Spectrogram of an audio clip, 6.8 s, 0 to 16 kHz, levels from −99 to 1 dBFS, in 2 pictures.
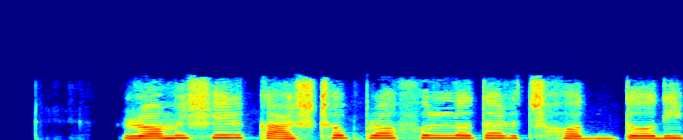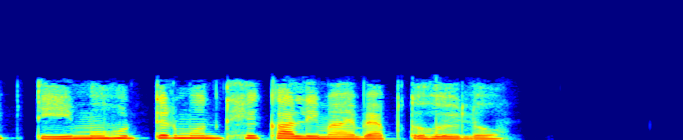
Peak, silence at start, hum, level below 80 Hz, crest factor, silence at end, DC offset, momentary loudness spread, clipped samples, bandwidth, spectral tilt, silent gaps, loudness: -2 dBFS; 0.6 s; none; -58 dBFS; 16 dB; 0.9 s; under 0.1%; 6 LU; under 0.1%; 7.4 kHz; -4.5 dB/octave; 3.54-3.59 s; -18 LUFS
